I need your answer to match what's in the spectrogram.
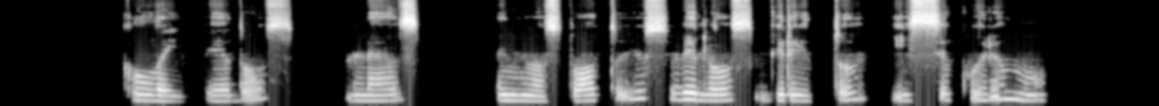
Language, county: Lithuanian, Panevėžys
